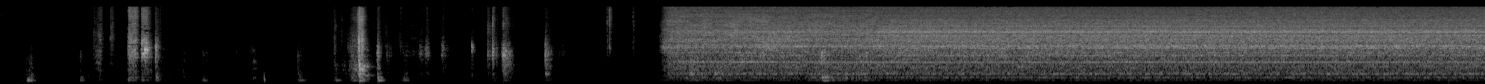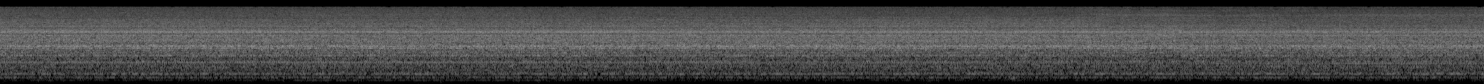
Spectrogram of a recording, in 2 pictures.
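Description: A few clicks and knocks, then about six and a half seconds in a hair dryer switches on and blows steadily: a motor whine over a loud rush of air. It is heating the motherboard to reflow its solder.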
